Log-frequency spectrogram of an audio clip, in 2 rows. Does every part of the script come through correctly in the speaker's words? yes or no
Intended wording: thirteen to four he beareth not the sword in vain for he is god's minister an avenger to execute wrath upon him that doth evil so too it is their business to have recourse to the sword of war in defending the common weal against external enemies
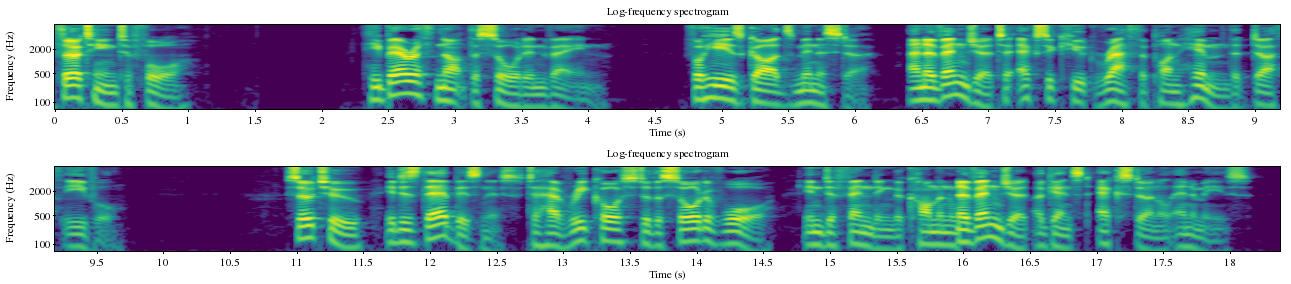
no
